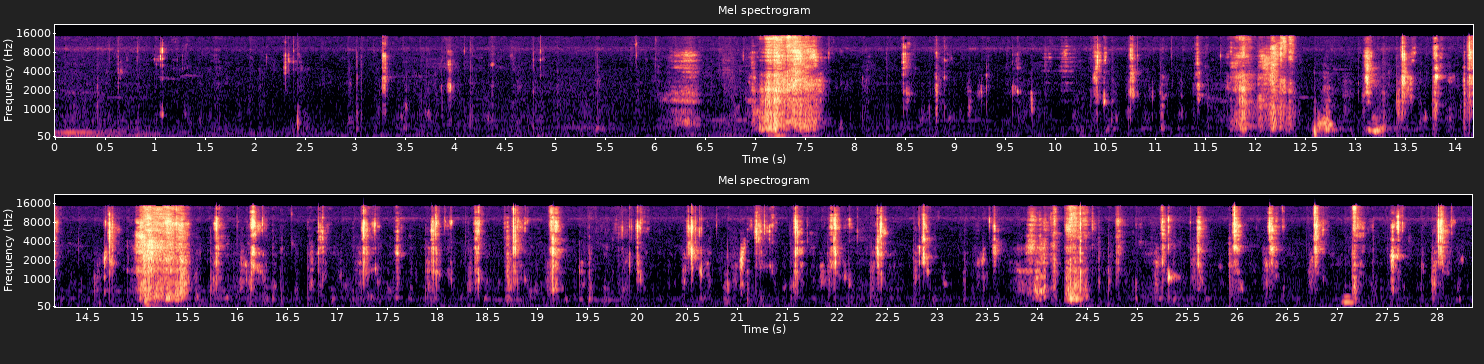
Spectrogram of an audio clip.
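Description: A person chewing a mouthful of fish curry and rice close to the microphone, with wet mouth clicks and smacks. It is fairly quiet for the first several seconds, then a few louder bites break in, and from about the middle on the smacking comes steadily at two to three a second.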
